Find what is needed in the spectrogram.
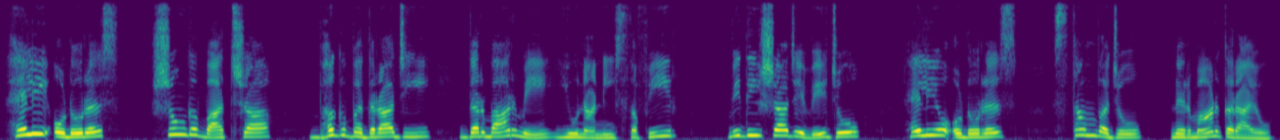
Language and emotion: Sindhi, neutral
